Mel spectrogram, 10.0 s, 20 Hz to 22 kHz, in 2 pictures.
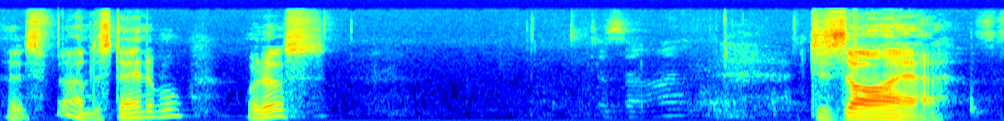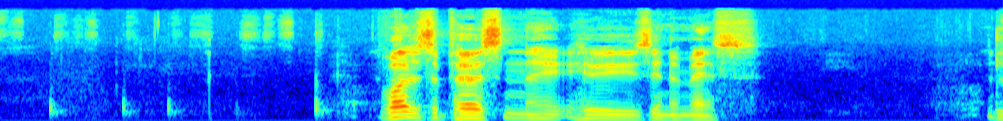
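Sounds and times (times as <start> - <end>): person speaking: 4.0 - 7.9
marker pen writing on whiteboard: 4.2 - 7.3.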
